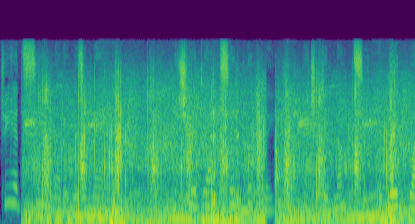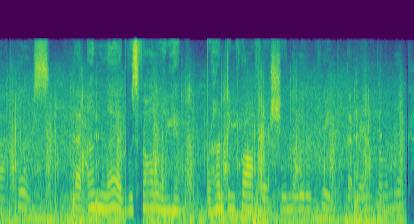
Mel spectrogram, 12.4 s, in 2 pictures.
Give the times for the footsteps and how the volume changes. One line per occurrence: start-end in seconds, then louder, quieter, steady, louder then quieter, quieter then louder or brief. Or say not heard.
0.3-12.3 steady.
